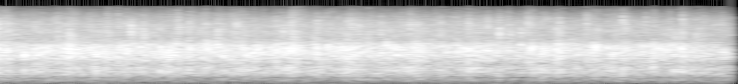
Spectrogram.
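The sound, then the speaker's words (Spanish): An audience claps steadily for those who brought guests, a dense, even wash of many hands that stays at the same moderate loudness throughout, with no voices rising above it. “Muy bien, ¿por qué no le dan un aplauso?”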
